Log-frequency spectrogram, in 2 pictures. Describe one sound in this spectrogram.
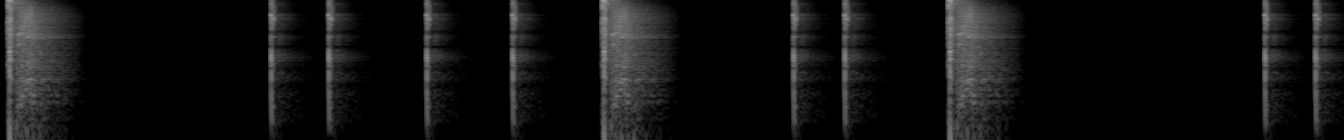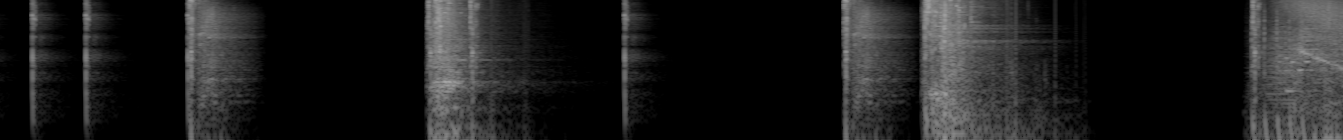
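Short game menu clicks and chimes sound in quick bursts.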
